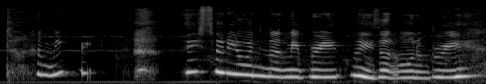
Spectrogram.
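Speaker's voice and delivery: tearful begging, voice breaking; crying plea. Acted. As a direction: beg through sobs.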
